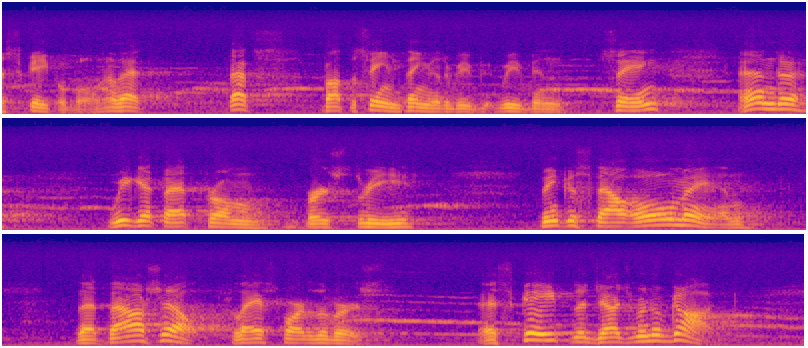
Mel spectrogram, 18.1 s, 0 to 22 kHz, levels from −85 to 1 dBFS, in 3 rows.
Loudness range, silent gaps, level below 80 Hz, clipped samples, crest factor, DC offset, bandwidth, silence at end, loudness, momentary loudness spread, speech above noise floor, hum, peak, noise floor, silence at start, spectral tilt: 3 LU; none; -46 dBFS; under 0.1%; 18 dB; under 0.1%; 16.5 kHz; 0 s; -17 LUFS; 19 LU; 25 dB; none; 0 dBFS; -42 dBFS; 0 s; -7 dB/octave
